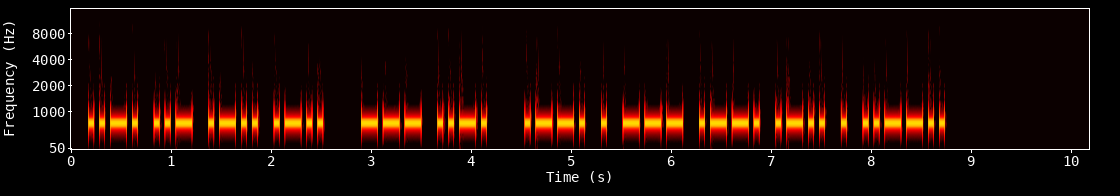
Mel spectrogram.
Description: Morse code, heard as a keyed tone, about 22 wpm, 700 Hz. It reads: FULL OF PEOPLE?
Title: Sentences from Top 1000 Words - Review Part 3 - 22wpm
